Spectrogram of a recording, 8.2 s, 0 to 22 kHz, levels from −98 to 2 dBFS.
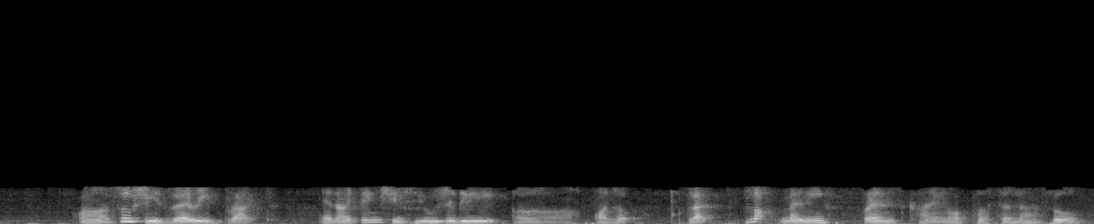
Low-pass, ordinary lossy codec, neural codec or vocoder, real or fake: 3.6 kHz; MP3, 24 kbps; codec, 24 kHz, 3 kbps, HILCodec; fake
